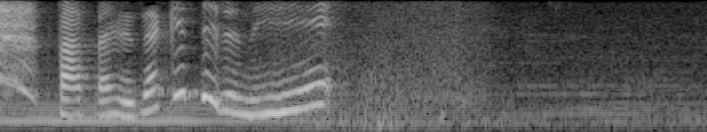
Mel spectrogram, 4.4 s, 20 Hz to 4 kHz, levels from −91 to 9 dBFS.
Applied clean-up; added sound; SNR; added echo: none; Bowed string instrument; 14 dB; none.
